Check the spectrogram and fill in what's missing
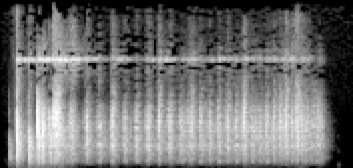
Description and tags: coin or money spinning on a wooden or plastic table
